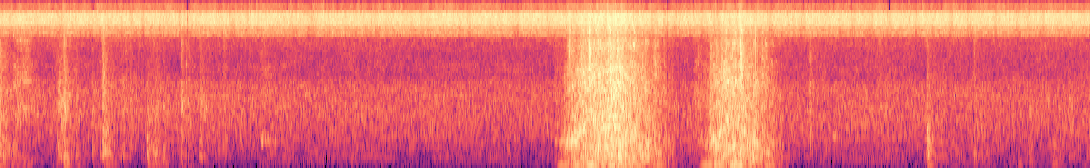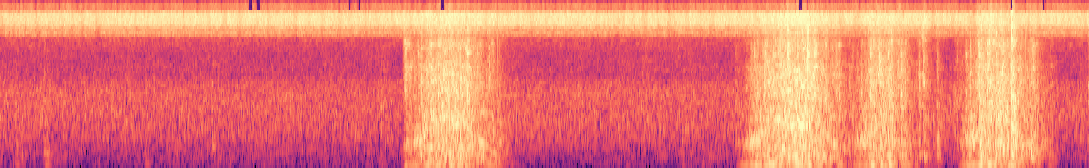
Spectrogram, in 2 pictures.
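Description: Sewing machine stitching dress fabric in short bursts: a few brief whirring runs separated by pauses, with quiet room background between them.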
